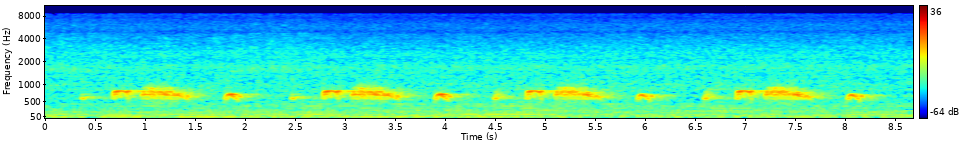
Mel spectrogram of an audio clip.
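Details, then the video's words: Cooing spotted dove recorded as a decoy to lure wild birds: repeated low, breathy three-note phrases, short coo, extended rolling coo, short coo, about every two seconds, four phrases, faint steady hum. "Tiếng chim cu gáy gù gọi hay cực chất dùng kích bổi gù kich mồi"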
